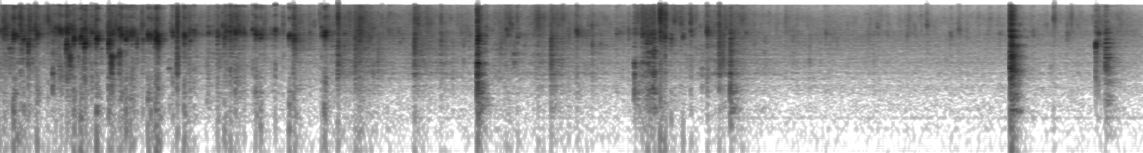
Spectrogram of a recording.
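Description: Chopped garlic frying in hot oil in a wok, sizzling hardest at first and dying down after about ten seconds. A spatula scrapes and clinks against the wok a few times as it is stirred.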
